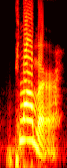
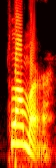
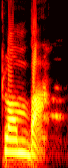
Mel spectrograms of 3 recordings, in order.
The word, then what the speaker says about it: plumber: So this word is pronounced as plumber. Yes, so plumber, not plumber. The B is silent. We say plumber.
